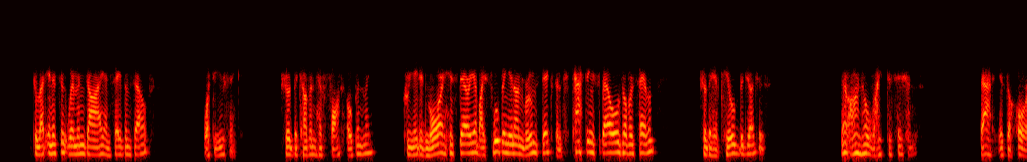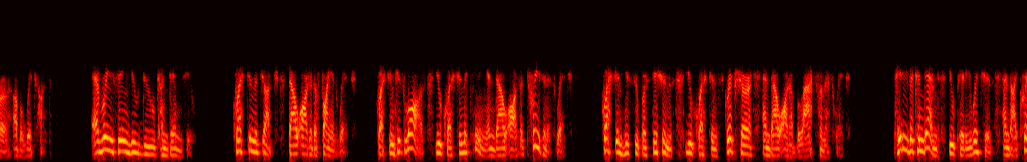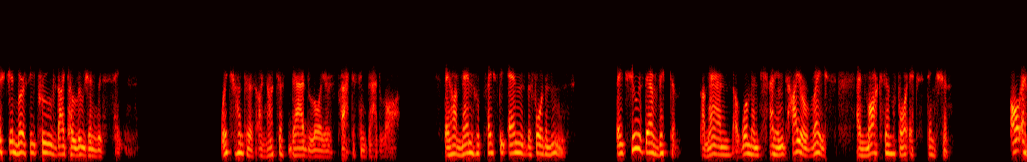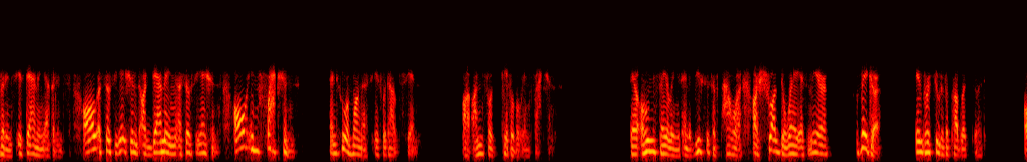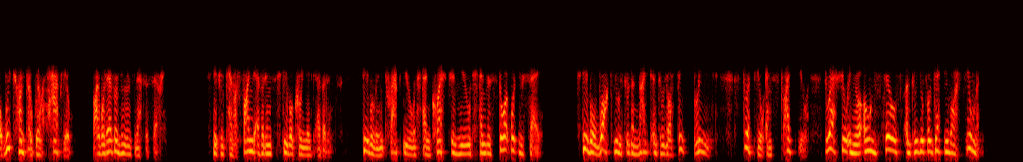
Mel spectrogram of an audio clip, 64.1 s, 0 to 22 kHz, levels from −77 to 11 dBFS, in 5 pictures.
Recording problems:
wrong speed and pitch; too fast and too high; 1.6 times normal speed
phone-call audio; nothing above 3.5 kHz

